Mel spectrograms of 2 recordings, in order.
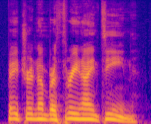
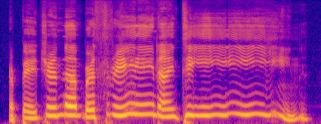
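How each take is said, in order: First: Said in the usual way. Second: Much higher, slow, drawn-out put-on announcer voice; high, slow hammed-up announcement; mock announcer. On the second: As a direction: announce the number like a grand game-show host. Announcing patron over music.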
